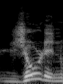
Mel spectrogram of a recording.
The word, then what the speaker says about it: Jourdain: Next up, at UFC Vancouver, we have Danny Barlow taking on Jourdain with a silent D, Santos.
